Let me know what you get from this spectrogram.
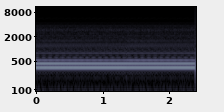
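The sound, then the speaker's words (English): A steady, unbroken electronic beep holds one bright pitch at constant loudness for over two seconds, like a censor bleep, with no voices or other sounds alongside it. “If you hear a tone beep, then you know that we violated an NDA, and I'm probably in prison.”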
